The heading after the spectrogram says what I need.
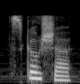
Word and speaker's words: Scotia: Here, the stress is on sco, the first syllable. Therefore, the sound of a in the second syllable becomes weak. Sco, psha, Scotia. Nova Scotia is a province of Canada.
